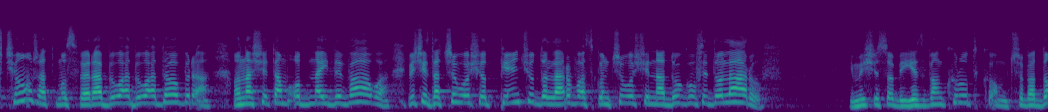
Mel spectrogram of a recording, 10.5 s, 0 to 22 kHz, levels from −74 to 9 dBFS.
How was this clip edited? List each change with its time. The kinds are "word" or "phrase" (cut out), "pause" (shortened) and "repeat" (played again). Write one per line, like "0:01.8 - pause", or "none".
0:01.3 - repeat
0:07.0 - phrase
